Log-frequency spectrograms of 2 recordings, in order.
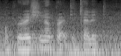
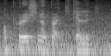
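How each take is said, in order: No difference in how they are said.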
